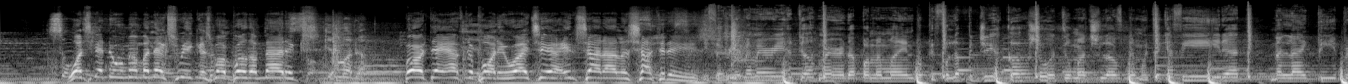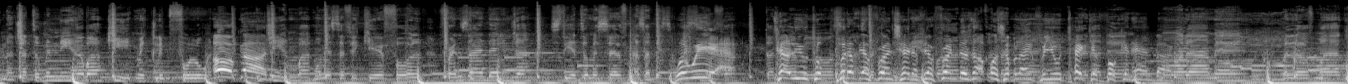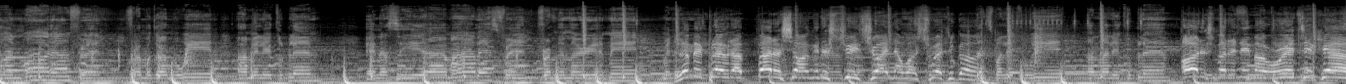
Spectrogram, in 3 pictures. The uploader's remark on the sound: LIVE AUDIO ! Live audio recording from the Island Satudays launch on Saturday July 10th in Providence, RI.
